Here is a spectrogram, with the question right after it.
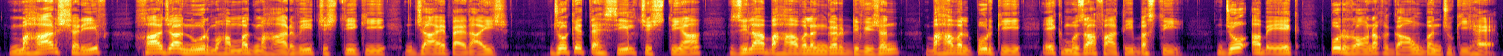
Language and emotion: Urdu, neutral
